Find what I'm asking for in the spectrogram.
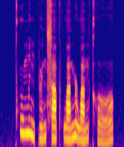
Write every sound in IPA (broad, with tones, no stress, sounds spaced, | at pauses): kʰ u˥ m i˥˩ ŋ p y˧˥ n s ä˧˥ pʰ w a˧˥ n ɻ w a˧˥ n kʰ ɤ˨˩˦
